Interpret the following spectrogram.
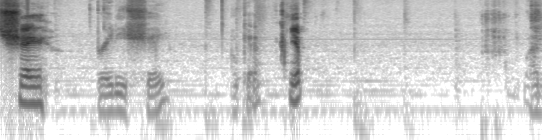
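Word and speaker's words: Skjei: oh apparently say sh it's pronounced Shay Brady Shay okay yep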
